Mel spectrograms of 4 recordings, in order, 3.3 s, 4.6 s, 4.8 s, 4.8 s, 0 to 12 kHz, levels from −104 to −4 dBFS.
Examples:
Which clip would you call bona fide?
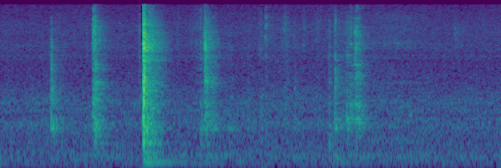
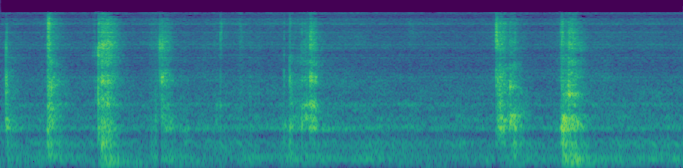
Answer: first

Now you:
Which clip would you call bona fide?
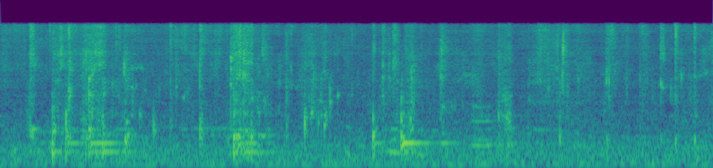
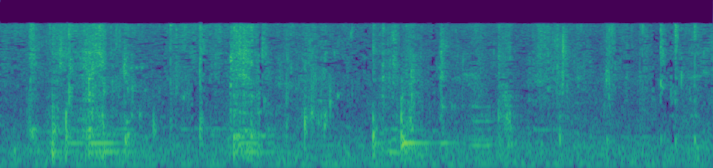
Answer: second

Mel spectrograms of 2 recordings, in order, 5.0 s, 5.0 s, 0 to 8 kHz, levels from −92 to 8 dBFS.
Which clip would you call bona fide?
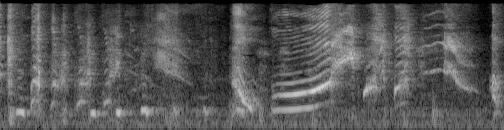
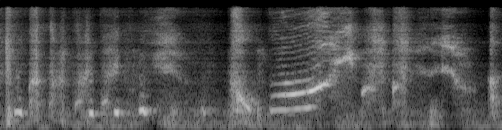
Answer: first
